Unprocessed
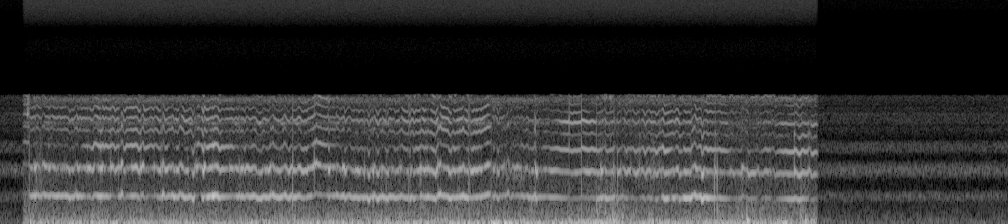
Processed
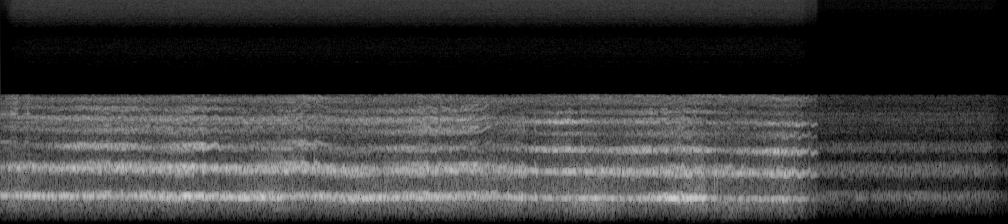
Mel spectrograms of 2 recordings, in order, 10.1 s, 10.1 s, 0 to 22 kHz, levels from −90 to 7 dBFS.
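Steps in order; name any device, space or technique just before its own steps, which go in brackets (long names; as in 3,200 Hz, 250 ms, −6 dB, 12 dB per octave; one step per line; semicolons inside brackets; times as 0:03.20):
ghost voice (reversed playback; convolution reverb RT60 1.6 s, pre-delay 104 ms, DRR −8 dB; reversed playback; high-pass filter 360 Hz 24 dB per octave)
level −3.5 dB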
